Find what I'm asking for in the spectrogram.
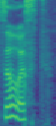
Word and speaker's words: Soest: Genauso, man schreibt Soest, aber man sagt Soest.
